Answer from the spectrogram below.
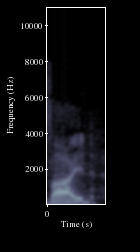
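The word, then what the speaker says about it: Zeid: It's a Z-E-I-D, but it's pronounced Zied.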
